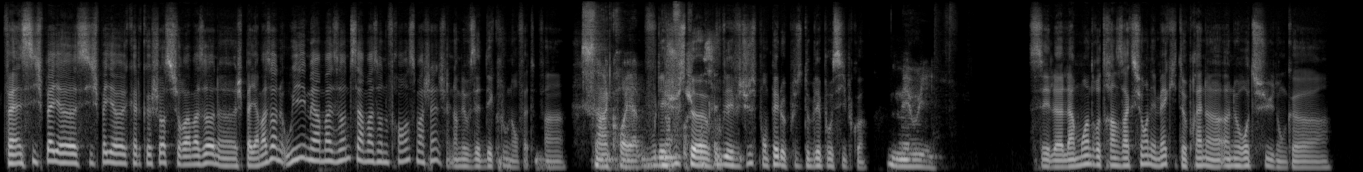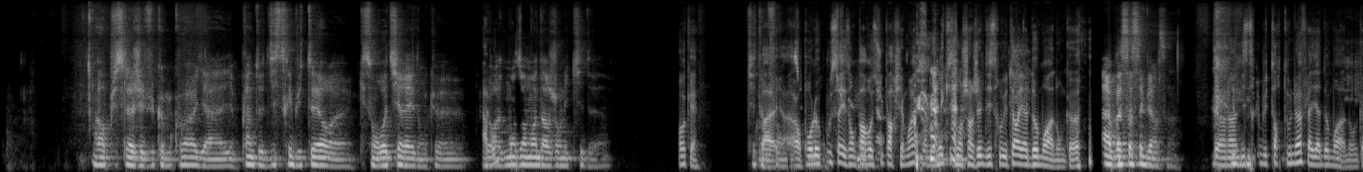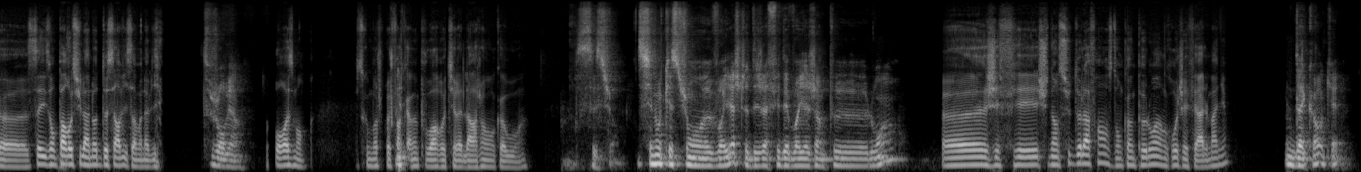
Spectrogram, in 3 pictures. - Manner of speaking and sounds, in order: tapping; other background noise; distorted speech; static; laugh; chuckle; laugh; unintelligible speech; chuckle
- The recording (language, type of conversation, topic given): French, unstructured, Comment prépares-tu un voyage important ?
